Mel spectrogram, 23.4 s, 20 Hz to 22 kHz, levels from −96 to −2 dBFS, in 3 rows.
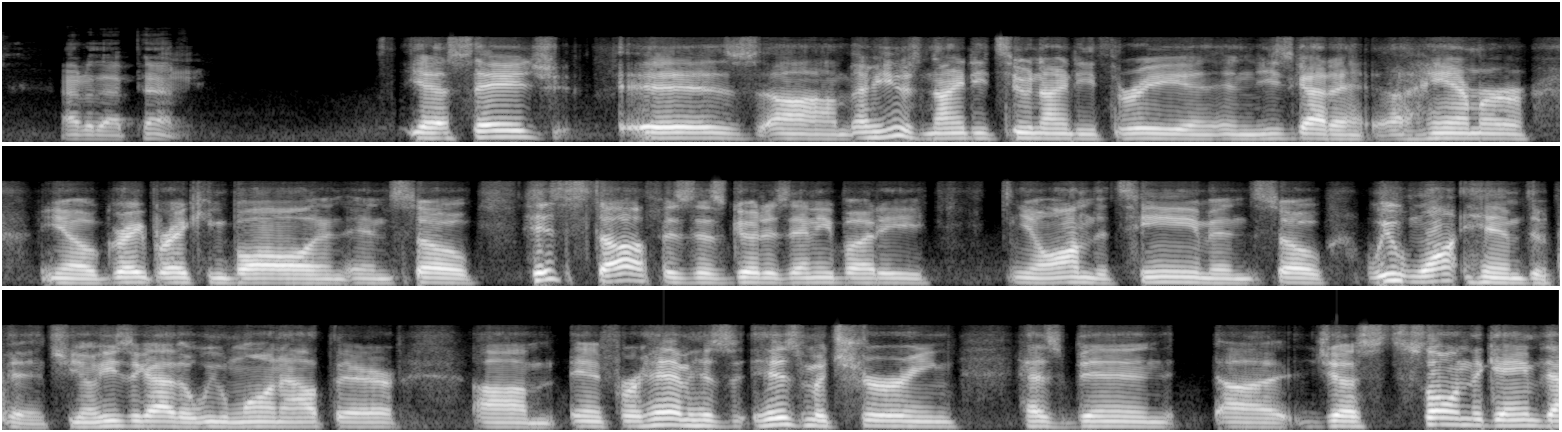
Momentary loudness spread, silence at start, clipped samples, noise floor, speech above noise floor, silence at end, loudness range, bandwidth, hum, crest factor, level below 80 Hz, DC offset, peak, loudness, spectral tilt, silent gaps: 10 LU; 0.3 s; under 0.1%; -66 dBFS; 52 dB; 0 s; 2 LU; 8.2 kHz; none; 14 dB; -52 dBFS; under 0.1%; 0 dBFS; -14 LUFS; -5.5 dB/octave; none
